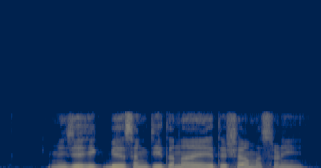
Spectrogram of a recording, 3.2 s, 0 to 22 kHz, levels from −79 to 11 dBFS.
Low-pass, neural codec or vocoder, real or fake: 7.2 kHz; codec, 16 kHz, 8 kbps, FunCodec, trained on Chinese and English, 25 frames a second; fake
